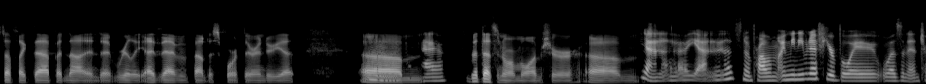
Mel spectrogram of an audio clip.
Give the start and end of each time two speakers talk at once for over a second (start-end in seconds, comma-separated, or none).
none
